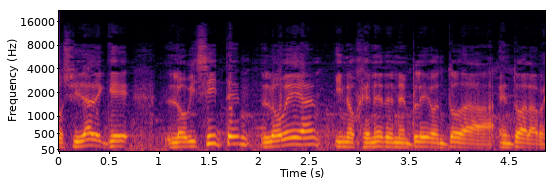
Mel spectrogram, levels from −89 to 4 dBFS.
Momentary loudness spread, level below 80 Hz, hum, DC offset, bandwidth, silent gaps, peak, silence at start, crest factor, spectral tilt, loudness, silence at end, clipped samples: 4 LU; -50 dBFS; none; under 0.1%; 12.5 kHz; none; -6 dBFS; 0 s; 14 dB; -6.5 dB/octave; -20 LUFS; 0 s; under 0.1%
